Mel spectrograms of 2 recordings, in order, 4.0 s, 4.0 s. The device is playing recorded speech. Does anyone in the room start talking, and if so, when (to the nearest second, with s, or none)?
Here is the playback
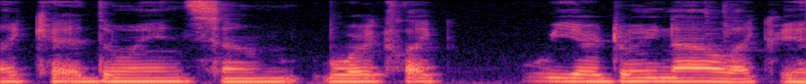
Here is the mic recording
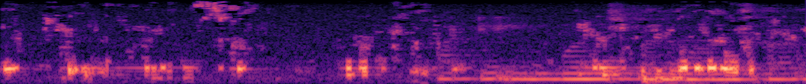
2 s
